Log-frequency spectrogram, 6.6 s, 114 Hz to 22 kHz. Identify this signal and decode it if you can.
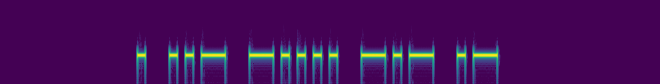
Morse code, heard as a keyed tone, about 15 wpm, 700 Hz. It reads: EU6KA
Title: DXCC-100 Call Signs - 5 Characters - Repeated 2x - 15wpm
